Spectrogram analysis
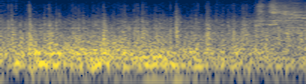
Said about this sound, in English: The storm!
